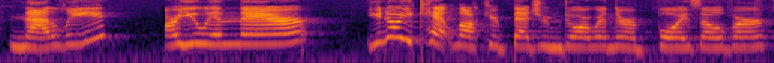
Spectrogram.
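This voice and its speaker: A woman's voice: sits high, fairly even intonation, measured pace, sharp tone, a little hiss or hum. A woman playing a cheery but watchful mother of a teenage girl in a dramatic reading of a play. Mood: scolding.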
